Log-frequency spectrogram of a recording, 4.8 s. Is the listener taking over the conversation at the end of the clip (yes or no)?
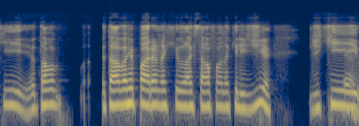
no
